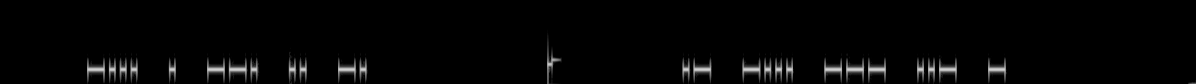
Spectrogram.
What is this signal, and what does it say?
Morse code, heard as a keyed tone, about 22 wpm, spaced as for 16 wpm, 700 Hz. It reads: BEGIN ABOUT
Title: 2x Character Spacing - Top 300 Words - 22wpm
